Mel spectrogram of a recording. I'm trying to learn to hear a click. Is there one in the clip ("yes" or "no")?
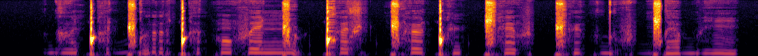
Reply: yes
